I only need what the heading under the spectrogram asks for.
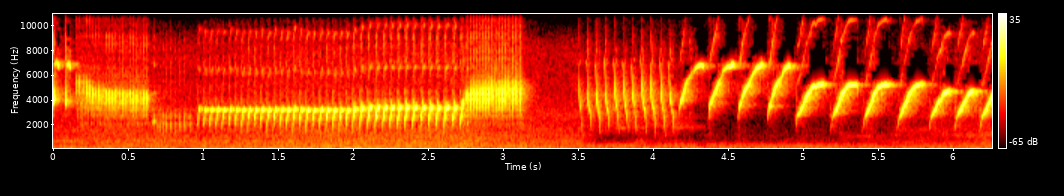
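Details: Singing Belgian canary, training song for canaries: a held buzzy trill, a long even rattling tour, a brief silence, then a fast rattle and a run of bright swooping whistled notes repeated about four per second.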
